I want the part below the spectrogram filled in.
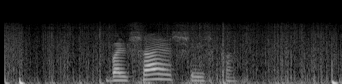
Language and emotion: Russian, neutral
